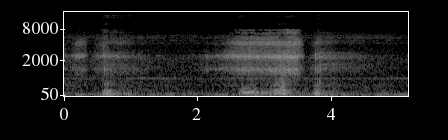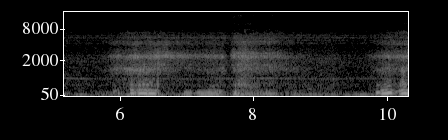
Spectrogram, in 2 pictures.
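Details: Snoring: soft, rough snoring breaths with a whistly noise, faint against room hiss.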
